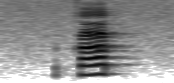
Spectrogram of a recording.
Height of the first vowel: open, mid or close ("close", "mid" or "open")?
open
